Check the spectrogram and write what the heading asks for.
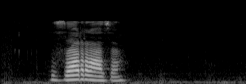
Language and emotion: Russian, angry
